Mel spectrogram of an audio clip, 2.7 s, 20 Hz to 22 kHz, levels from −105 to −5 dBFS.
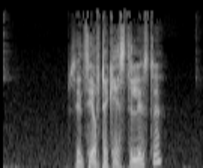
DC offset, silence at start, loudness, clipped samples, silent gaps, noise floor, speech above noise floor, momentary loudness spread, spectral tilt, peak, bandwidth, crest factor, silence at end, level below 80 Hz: under 0.1%; 0.9 s; -30 LUFS; under 0.1%; none; -75 dBFS; 43 dB; 13 LU; -2 dB/octave; -12 dBFS; 16.5 kHz; 22 dB; 0.55 s; -58 dBFS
